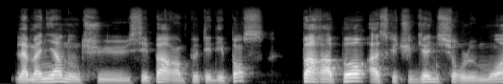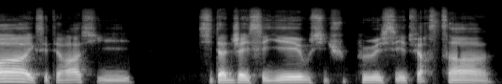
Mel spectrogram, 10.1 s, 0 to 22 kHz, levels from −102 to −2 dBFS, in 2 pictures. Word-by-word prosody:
la 120 0 +4
manière 135 +6 +4
dont 125 -4 -2
tu 115 -3 -9
sépares 120 +3 0
un 105 - -3
peu 130 +6 -9
tes 115 - -6
dépenses? 110 - -4 0.3
Par 150 -4 +8
rapport 130 +6 +7
à 120 -1 +3
ce 115 - -16
que 125 - -7
tu 125 - -12
gagnes 135 +1 0
sur 120 -2 -5
le 115 -1 -4
mois 140 +5 +1
et - - -8
cetera 115 +2 -9
si 100 -4 -16 0.7
si - - -18
tu - - +1
as - - +2
déjà 105 +1 -2
essayé 110 +3 -3
ou 120 - -8
si - - -15
tu - - -19
peux 115 0 -6
essayer 110 +1 -9
de - - -23
faire - - -9
ça? 105 -2 -7
115 Hz, 210 wpm, -21 LUFS, 110-130 Hz, 0.7 s, Par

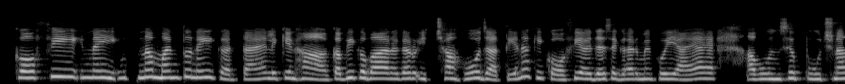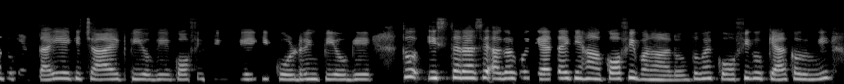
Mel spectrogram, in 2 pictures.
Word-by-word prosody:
Coffee, 315 +2 +2
नहीं, 315 -2 +3
उतना 300 +4 +2
मन 310 -1 +4
तो 350 +2 0
नहीं 320 0 +1
करता 235 -3 -3
है। 245 +2 0
लेकिन 275 +1 -1
हाँ, 245 -4 +1
कभी-कभार 270 0 +3
अगर 265 +1 0
इच्छा 255 +2 -2
हो 280 +4 +1
जाती 235 -3 -1
है 255 - -3
ना 360 - 0
कि 295 - -3
कॉफ़ी 225 +1 -3
अ, 255 - +1
जैसे 250 +2 0
घर 245 +1 -2
में 250 0 -3
कोई 250 0 -1
आया 230 +3 -1
है, 265 0 -2 0.3
अब 235 +1 0
उनसे 250 +2 0
पूछना 250 +2 0
तो 265 - -12
पड़ता 220 -3 -5
ही 255 +5 0
है 275 - +1
कि 265 - -3
चाय 240 -2 +1
पियोगे, 230 -2 -4
कॉफ़ी 230 +2 -7
पियोगे, 235 0 -8
कि 250 - -4
कोल्ड 230 -1 -1
ड्रिंक 240 0 -1
पियोगे। 235 0 -1 0.3
तो 345 0 +3 0.2
इस 295 0 +2
तरह 300 -1 +7
से 310 +2 +2
अगर 280 0 +3
कोई 295 +2 -6
कहता 240 +4 +4
है 285 - +4
कि, 285 0 +2
"हाँ, 265 -2 +3
कॉफ़ी 270 +3 +4
बना 220 -4 0
लो।" 210 0 -7
तो 260 - -2
मैं 275 +1 0
कॉफ़ी 235 +3 -1
को 280 0 -1
क्या 225 -1 +4
करूँगी 245 +3 -1
255 Hz, 215 wpm, -25 LUFS, 235-285 Hz, 0.3 s, तरह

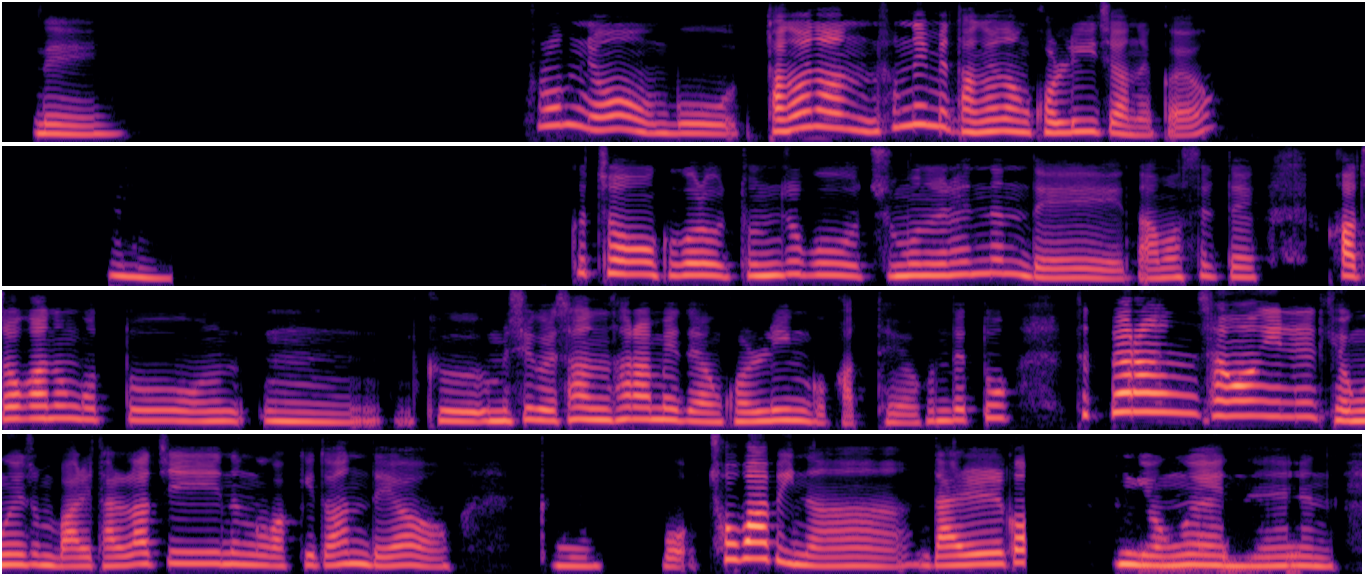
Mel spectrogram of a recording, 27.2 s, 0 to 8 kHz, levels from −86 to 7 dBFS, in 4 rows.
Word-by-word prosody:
네. 190 -2 -3 2.1
그럼요. 295 - -1
뭐 200 -2 -3
당연한, 295 -1 +2
손님의 355 +3 -1
당연한 240 0 +2
권리이지 225 +1 -1
않을까요? 175 - -6 1.3
음. 200 -6 -3 2.0
그쵸. 280 -3 +1
그거를 245 -1 +1
돈 240 0 +2
주고 250 -2 -3
주문을 245 +3 0
했는데 200 -10 -3
남았을 205 +4 -5
때 210 -1 -7 0.3
가져가는 260 +3 +2
것도 220 -3 -4
으 210 - -3
음 195 0 -3 0.2
그 205 -2 -1
음식을 215 +2 +1
산 245 0 +2
사람에 245 -1 +3
대한 200 -3 -2
권리인 210 +3 0
것 175 -3 -9
같아요. 175 -1 -9
근데 215 +3 -2
또 275 -1 -4 0.3
특별한 395 +2 +6
상황일 315 -2 +3
경우에 220 -4 +2
좀 215 -1 -1
말이 185 0 -1
달라지는 230 +3 -1
것 205 - -3
같기도 200 +2 -4
한데요. 200 -5 -1 0.4
그 185 -2 -6 0.4
뭐 170 -1 -4
초밥이나 205 - +4
날 210 +4 +3
것 265 +2 +3 0.4
같은 230 -1 +5
경우에는 195 -2 +1
220 Hz, 235 characters per minute, -23 LUFS, 200-250 Hz, 2.1 s, 특별한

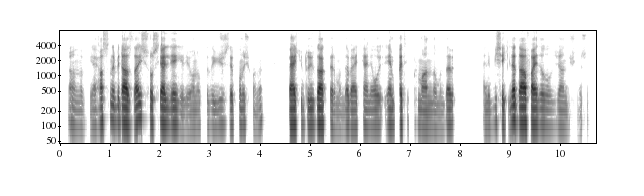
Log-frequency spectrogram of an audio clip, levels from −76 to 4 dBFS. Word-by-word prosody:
Anladım, 100 -2 -15
yani, 105 +1 -15
aslında 120 +2 -4
biraz 115 -3 +5
daha - - +4
iş 140 - -2
sosyalliğe 115 -2 +1
geliyor 90 -1 -15
o 100 - -14
noktada. 100 +1 -20
Yüz 105 +2 -13
yüze 110 -1 -9
konuşmanın 110 +1 -15 0.5
belki 110 0 +3
duygu 110 +1 -1
aktarımında 105 -3 -1
belki, 100 +1 -7
hani, 100 -1 -9
o 105 0 -6
empati 105 -1 -5
kurma 105 -2 -10
anlamında, 95 +2 -8 0.6
hani, 100 +1 -15
bir 120 - -13
şekilde 120 +3 +2
daha 120 -1 +8
faydalı 110 -2 +2
olacağını 100 -1 -14
düşünüyorsun. 90 - -29
110 Hz, 160 wpm, -22 LUFS, 100-110 Hz, 0.6 s, daha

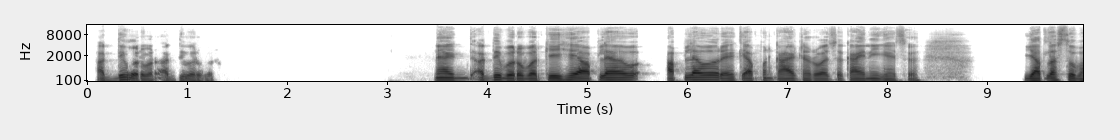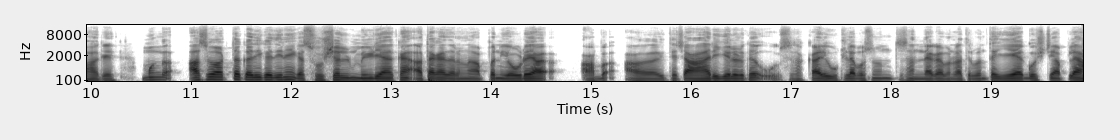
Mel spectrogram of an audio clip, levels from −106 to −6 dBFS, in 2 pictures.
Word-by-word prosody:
अगदी 95 +9 -3
बरोबर, 90 -10 -2
अगदी 100 +3 -9
बरोबर. 95 -5 -7 2.2
नाही, 130 0 +2
अग 115 -1 -11
अगदी 130 +4 0
बरोबर, 105 -1 +2
की 125 +4 +1
हे 130 - +3
आपल्या 125 +3 +4 0.6
आपल्यावर 145 0 +2
आहे, 110 +1 -1
की - - -6
आपण 115 +1 -2
काय 100 +2 +1
ठरवायचं 100 -3 -4
काय 95 +1 -1
नाही 105 +1 -4
घ्यायचं. 85 -1 -8 1.1
यातलाच 115 +1 +2
तो 115 - +1
भाग 90 -2 -3
आहे. 95 -1 -3 0.3
मग 145 +1 -3 0.3
असं 140 +4 +1
वाटतं 160 +1 +4
कधी-कधी 145 -1 +4
नाही 155 0 0
का 115 - +1
सोशल 120 +4 0
मीडिया 120 -1 +3
काय 130 - +3
आता 105 +4 +3
काय 120 0 +3
झालं 105 -2 -2
ना, 100 - -3
आपण 100 +4 -2
एवढे 105 +2 +4
आ 110 -1 +6 0.5
आबा 100 +3 -4 0.3
आह 100 -2 -2
त्याच्या 110 0 +2
आहारी 110 +3 +4
गेलेलो, 110 -1 +3
ते 130 - +2
उ 130 - -6
सकाळी 100 +4 0
उठल्यापासून 110 0 -2
ते 100 - -17
संध्याकाळपर्यंत 95 -2 -3
रात्रीपर्यंत 100 +3 -5 0.2
या 120 +2 +6
गोष्टी 110 +1 -3
आपल्या 125 +3 +3
110 Hz, 165 wpm, -25 LUFS, 100-125 Hz, 2.2 s, आ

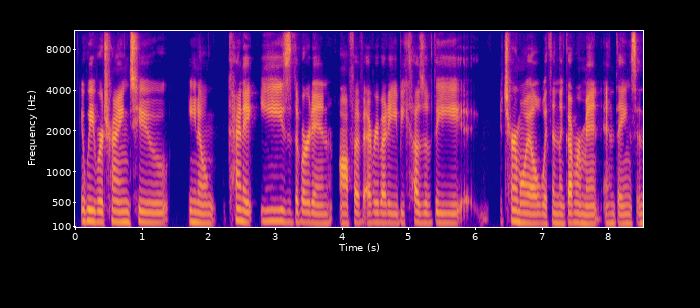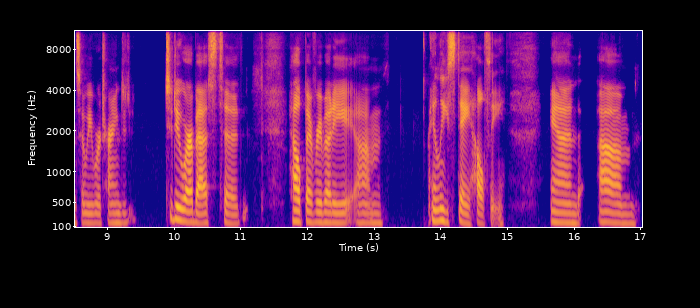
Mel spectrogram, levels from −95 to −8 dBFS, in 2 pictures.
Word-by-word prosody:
we 185 -1 +2
were 170 -1 -1
trying 170 -1 0
to, 160 0 0 0.3
you 175 -2 -4
know, 155 -2 -6 0.2
kinda 180 -5 +1
ease 185 -1 0
the 175 - -4
burden 160 -3 -2
off 155 0 -3
of 155 - -4
everybody 155 -1 -3
because 160 0 -6
of 155 0 -10
the 155 - -3 0.6
turmoil 160 -5 0
within 150 +1 -7
the 150 - -4
government 155 0 -1
and 150 0 -8
things, 145 -1 0
and, 150 0 -7
so, 160 - -2
we 155 -1 -5
were 155 -1 -6
trying 155 +1 -4
to 155 - -11 0.6
to 235 - +6
do 210 -3 +3
our 170 -1 +6
best 155 -1 +4
to 145 -3 -2 0.7
help 180 -1 +3
everybody, 160 -1 +2
um, 155 0 -6 0.7
at 185 -1 -1
least 190 -4 +8
stay 160 -5 +4
healthy, - - -2 0.7
and, 160 -3 +1 0.3
um 155 -4 +1
160 Hz, 150 wpm, -23 LUFS, 155-170 Hz, 0.7 s, least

